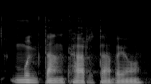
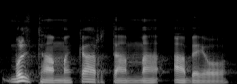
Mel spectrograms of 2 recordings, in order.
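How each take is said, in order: First: The last two words run together. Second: The last two words are kept separate. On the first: The speaker calls it right. "when it's spoken natively" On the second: The speaker calls it wrong. "some kind of weird hiatus"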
